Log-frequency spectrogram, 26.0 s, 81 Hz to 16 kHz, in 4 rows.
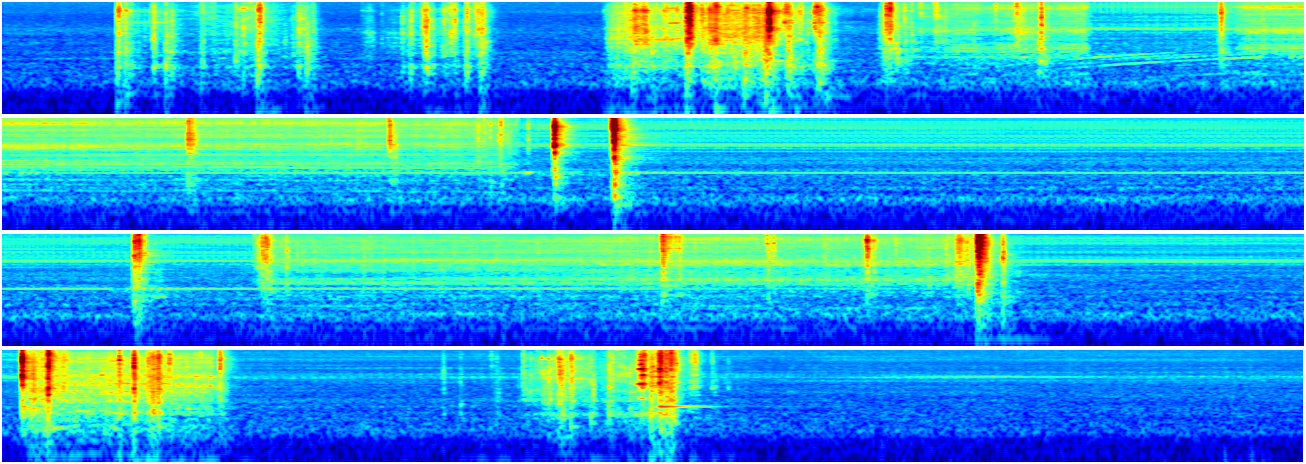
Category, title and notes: Sound effects > Other mechanisms, engines, machines
U-Matic recorder insert & eject
Sound of a Sony BVU-950P accepting, threading, unthreading and finally ejecting a U-Matic SP cassette. The sound features inserting the cassette in, the VTR then accepting the cassette and threading it. Shortly after the eject button is pressed, the VTR begins unthreading the tape and ejecting the cassette, then the cassette being taken out of the compartment. This is a second recording. Recorded with the Zoom H1n.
